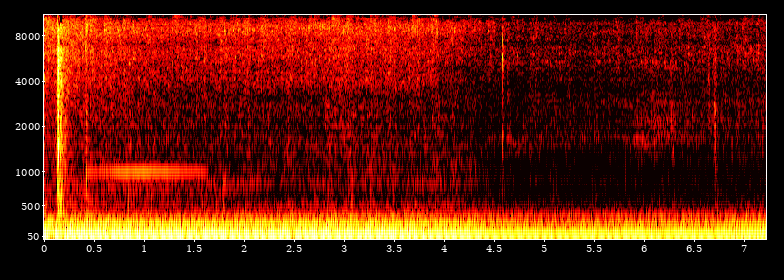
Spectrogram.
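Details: 2010 Dodge Charger starting after replacement of damaged heads: a quick start, then a deep, even rumble settling to a steady idle with no ticking or knocking; it sounds healthy.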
